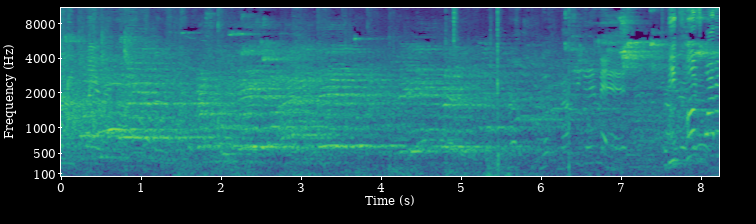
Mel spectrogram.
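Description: A basketball dribbled and bouncing on a hardwood gym floor during play, with voices of players and onlookers echoing in the gym.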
